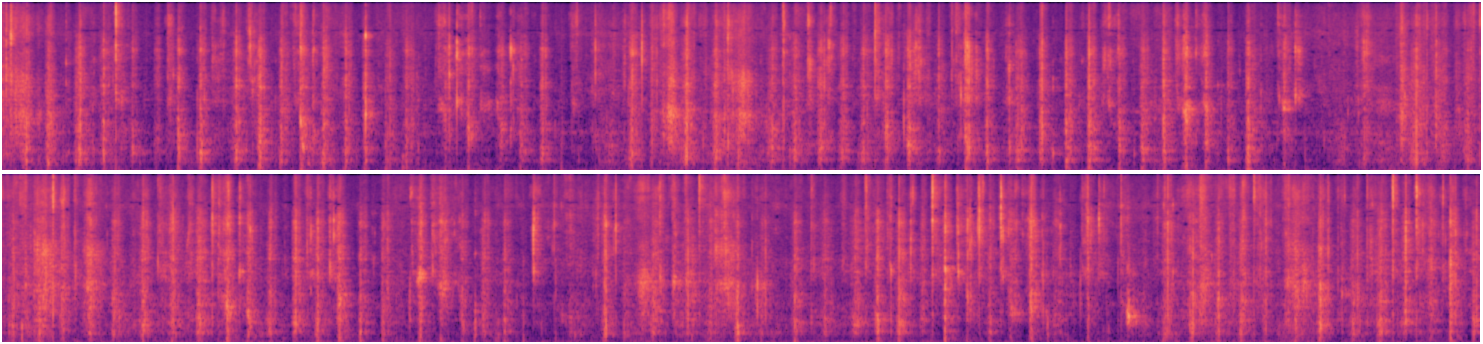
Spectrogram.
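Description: Close-up crunching and chewing of a crumbly food eaten by the spoonful: a dense, steady run of crisp crackles and bites.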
